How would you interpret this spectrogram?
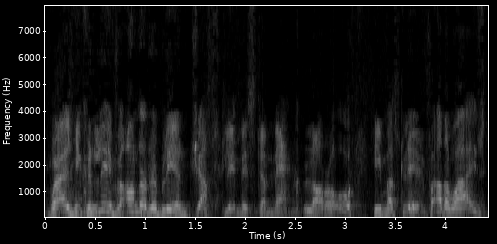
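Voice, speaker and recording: A man's voice: high voice, sing-song, brisk, a bit bright, a little hiss or hum, exaggerated voice. An actor playing a witty, contrary male philosopher with a dry, cutting manner in a radio drama. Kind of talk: 1980s radio drama acting.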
